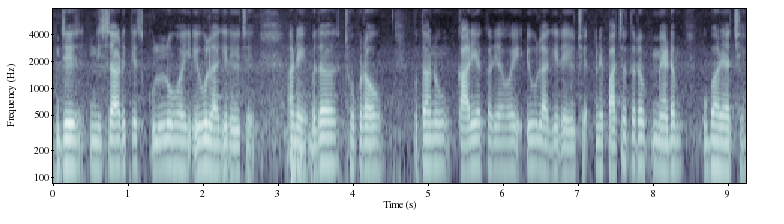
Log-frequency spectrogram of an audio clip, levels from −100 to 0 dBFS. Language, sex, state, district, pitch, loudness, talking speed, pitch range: Gujarati, male, Gujarat, Gandhinagar, 130 Hz, -18 LUFS, 180 wpm, 125-135 Hz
